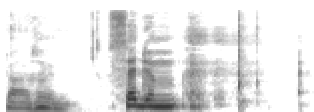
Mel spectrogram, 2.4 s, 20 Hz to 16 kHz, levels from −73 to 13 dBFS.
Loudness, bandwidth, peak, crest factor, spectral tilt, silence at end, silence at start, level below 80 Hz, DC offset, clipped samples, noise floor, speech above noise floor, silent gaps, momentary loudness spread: -16 LUFS; 11.5 kHz; 0 dBFS; 18 dB; -6 dB/octave; 0.55 s; 0.05 s; -50 dBFS; under 0.1%; under 0.1%; -42 dBFS; 26 dB; none; 19 LU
